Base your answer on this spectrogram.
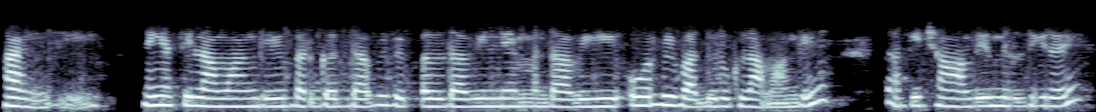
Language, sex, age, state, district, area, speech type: Punjabi, female, 18-30, Punjab, Fazilka, rural, conversation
